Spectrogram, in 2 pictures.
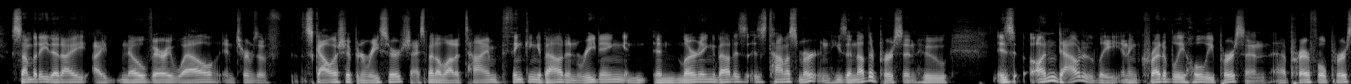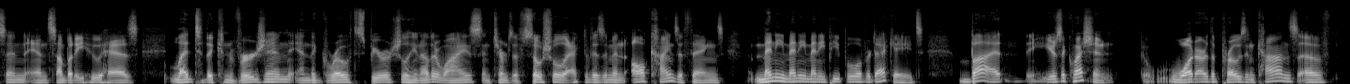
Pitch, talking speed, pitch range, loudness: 105 Hz, 190 wpm, 100-115 Hz, -24 LUFS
